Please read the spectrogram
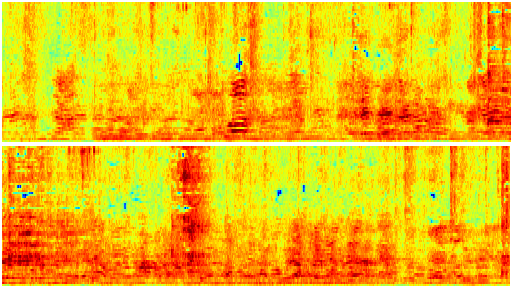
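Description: A crowd of women and children chattering, many voices overlapping at once.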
